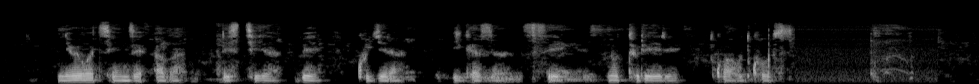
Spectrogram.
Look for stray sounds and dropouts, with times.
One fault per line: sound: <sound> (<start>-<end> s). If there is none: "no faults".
sound: cough (8.7-9.2 s)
